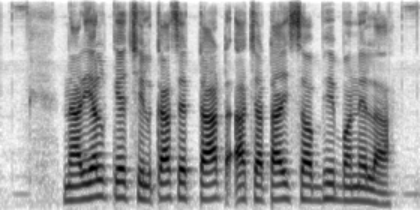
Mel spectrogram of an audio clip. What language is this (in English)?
Bhojpuri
